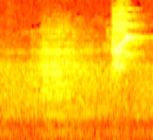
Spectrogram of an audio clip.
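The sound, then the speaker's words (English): A California scrub jay gives two harsh, raspy squawks on a back deck in California, the first drawn out and moderate, the second shorter, sharper and louder, with no one talking. “I'm on my back deck with my spirit bird, the California scrub jay, and a few of our other regular feathered friends”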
